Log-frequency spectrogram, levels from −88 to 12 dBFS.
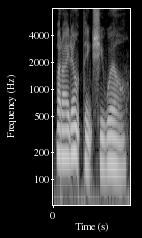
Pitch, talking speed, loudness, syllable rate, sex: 160 Hz, 230 wpm, -16 LUFS, 4.2 syllables/s, female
